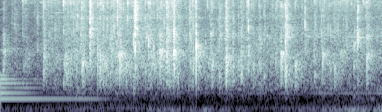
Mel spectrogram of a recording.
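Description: Audience members clap during a Marathi kirtan: a loose patter of claps, moderately loud over a low steady hum, opening with a brief held tone.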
